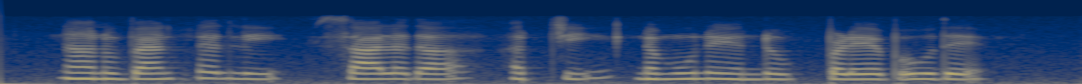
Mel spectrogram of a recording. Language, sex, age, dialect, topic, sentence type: Kannada, female, 18-24, Mysore Kannada, banking, question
